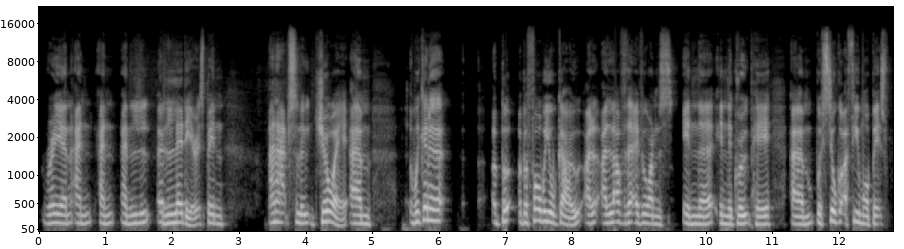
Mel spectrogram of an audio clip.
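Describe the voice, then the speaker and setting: A British man hosting a panel discussion, chatty and casual, with a light stammer on some words. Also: fairly high pitch. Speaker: host.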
